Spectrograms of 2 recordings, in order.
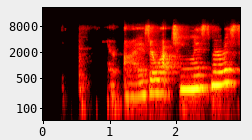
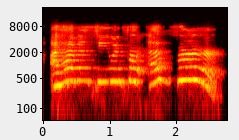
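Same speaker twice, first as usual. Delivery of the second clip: much higher, excited cry; 10 semitones higher than usual. Acted. Girl greeting her returning friend, excited high cry. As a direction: burst out with joy at seeing him. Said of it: "exclaimed excitedly".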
